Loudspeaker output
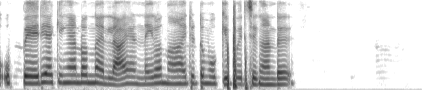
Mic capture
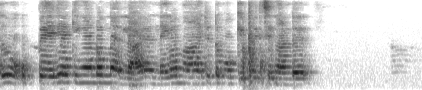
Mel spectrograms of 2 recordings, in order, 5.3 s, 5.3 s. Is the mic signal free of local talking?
Yes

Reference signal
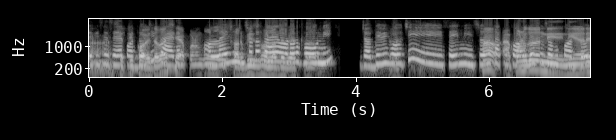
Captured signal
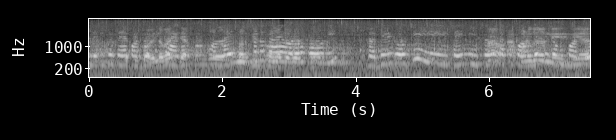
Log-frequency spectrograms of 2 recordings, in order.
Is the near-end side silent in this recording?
Yes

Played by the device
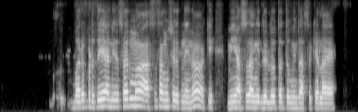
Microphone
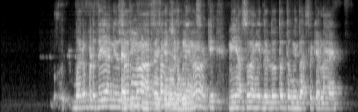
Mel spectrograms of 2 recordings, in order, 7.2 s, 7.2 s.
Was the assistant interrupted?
Yes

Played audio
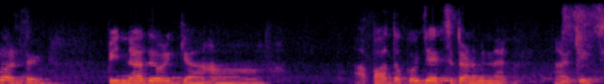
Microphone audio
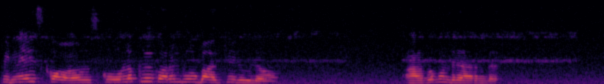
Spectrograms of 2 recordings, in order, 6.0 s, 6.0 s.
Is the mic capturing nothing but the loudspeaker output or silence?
No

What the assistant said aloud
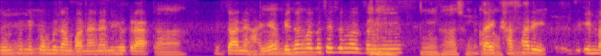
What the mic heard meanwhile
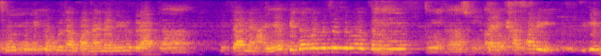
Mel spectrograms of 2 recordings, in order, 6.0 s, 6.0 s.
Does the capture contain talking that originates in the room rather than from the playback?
No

